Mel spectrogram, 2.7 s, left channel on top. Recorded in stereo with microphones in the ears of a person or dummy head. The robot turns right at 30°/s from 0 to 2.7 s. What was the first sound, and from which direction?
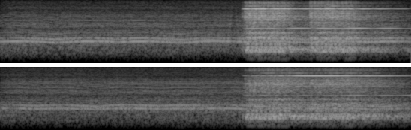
A phone ringing, 45° left.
